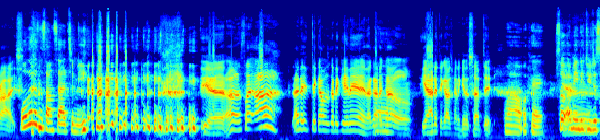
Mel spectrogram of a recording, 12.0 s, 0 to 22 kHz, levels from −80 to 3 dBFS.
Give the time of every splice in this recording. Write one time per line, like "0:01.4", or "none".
none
